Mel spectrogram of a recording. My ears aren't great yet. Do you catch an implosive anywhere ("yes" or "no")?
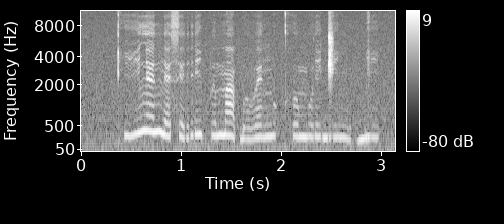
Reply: yes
